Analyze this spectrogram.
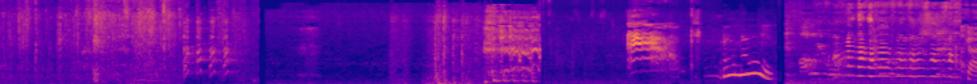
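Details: Kitten meowing and crying indoors: scattered rustles and bumps, then several loud, drawn-out meows that rise and fall in a smooth arch. Later meows overlap with people talking and laughing.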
